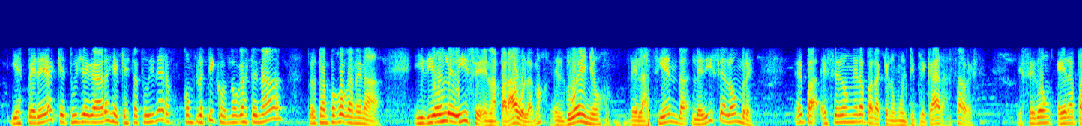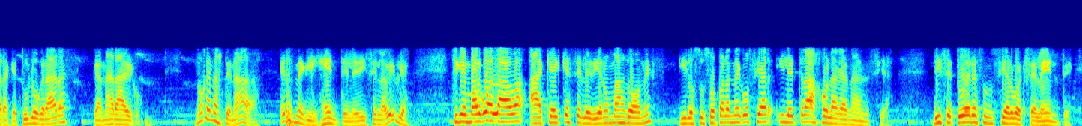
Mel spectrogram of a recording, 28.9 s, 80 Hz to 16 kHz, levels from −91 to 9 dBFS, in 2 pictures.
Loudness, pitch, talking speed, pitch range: -14 LUFS, 180 Hz, 190 wpm, 145-205 Hz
